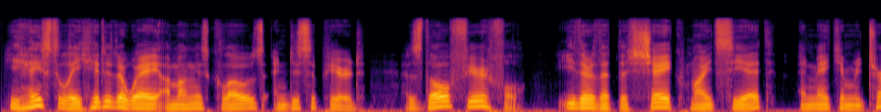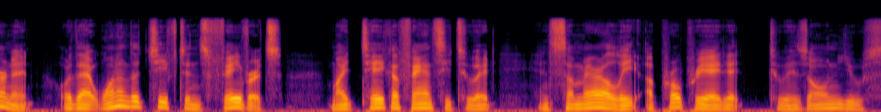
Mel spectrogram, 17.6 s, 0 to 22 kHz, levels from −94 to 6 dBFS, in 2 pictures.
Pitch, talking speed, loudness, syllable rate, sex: 105 Hz, 155 wpm, -19 LUFS, 4.7 syllables/s, male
